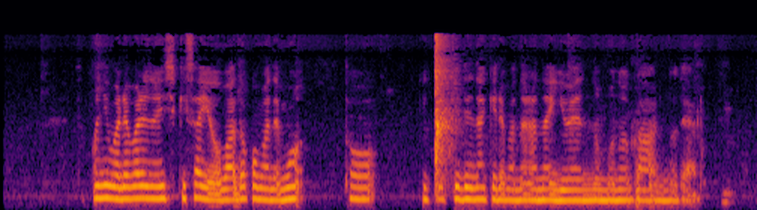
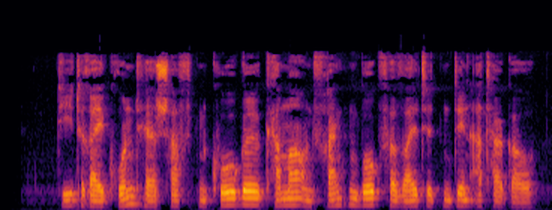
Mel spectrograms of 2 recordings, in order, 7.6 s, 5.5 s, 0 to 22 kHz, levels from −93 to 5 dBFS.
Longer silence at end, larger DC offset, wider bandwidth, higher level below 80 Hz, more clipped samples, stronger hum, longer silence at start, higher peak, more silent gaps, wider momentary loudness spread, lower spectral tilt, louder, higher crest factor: about the same, 0.25 s vs 0.2 s; neither; first, 11.5 kHz vs 8.2 kHz; first, -58 dBFS vs -68 dBFS; neither; neither; first, 0.95 s vs 0.6 s; about the same, -2 dBFS vs -2 dBFS; neither; about the same, 10 LU vs 12 LU; first, -5.5 dB/octave vs -3 dB/octave; about the same, -20 LUFS vs -22 LUFS; about the same, 18 dB vs 20 dB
